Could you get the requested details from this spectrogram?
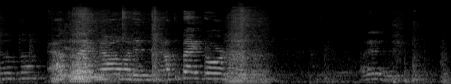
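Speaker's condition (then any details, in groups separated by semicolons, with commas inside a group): No condition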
